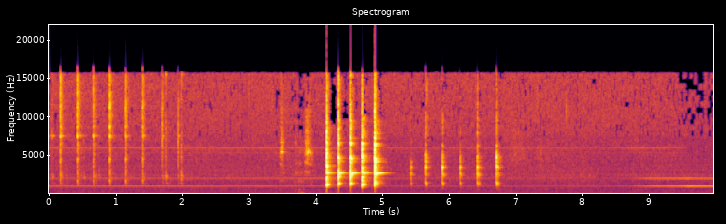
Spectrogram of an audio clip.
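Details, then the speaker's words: Nordmende Caruso console radio during shortwave band 2 alignment, tone dropped after about three minutes of running: tap test brings uneven bursts of sharp ticks, loud then fainter, over a faint steady tone in the speaker; intermittent crackle, cause unknown. "let's give it a tap test yet seems better you can still hear that in the speaker it should just just be a tappy sound there it goes again"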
